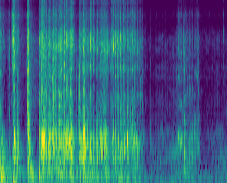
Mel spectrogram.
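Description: Beyblade Burst tops launched into a plastic stadium and clashing: a sharp click at the launch, then a dense rattling and scraping of the spinning tops striking each other and the plastic for about a second and a half. A few lighter clicks follow as one top is knocked out into the stadium's pocket for a ring-out.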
